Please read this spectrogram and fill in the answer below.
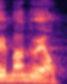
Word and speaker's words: Emanuel: eu nunca falei manda porque é um nome hebraico esses nomes hebraicos todos terminem réu tem o acento na última sílaba daniel salatiel natal é o joel todos e mini é o emanuel agora o chico para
